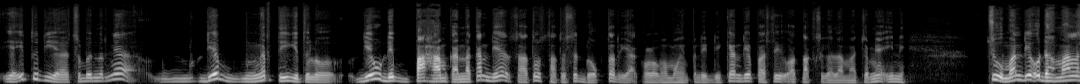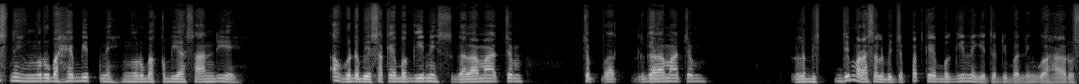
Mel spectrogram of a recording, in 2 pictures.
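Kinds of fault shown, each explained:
generation loss: the speech sounds swirly, smeared and hollow throughout, with blurred consonant attacks and nothing above 20.8 kHz. This is likely from around ten rounds of MP3 re-encoding near 128 kbit/s, since a single encode at that rate would sound far cleaner.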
